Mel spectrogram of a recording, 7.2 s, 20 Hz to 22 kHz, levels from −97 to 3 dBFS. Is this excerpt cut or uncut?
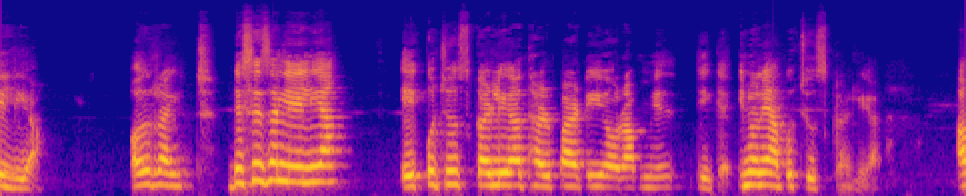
uncut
